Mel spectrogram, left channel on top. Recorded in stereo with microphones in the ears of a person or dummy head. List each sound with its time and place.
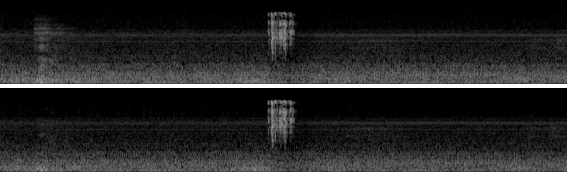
0.3 s an explosion: 45° left (ahead or behind)
2.7 s crumpling: 10° right (ahead or behind)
